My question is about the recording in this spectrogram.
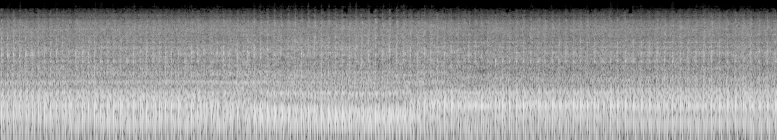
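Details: Vintage McCulloch chainsaw with new bar and chain, oilers not working: small two-stroke runs at steady rapid even rattle with no misses or surging; saw sounds healthy.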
